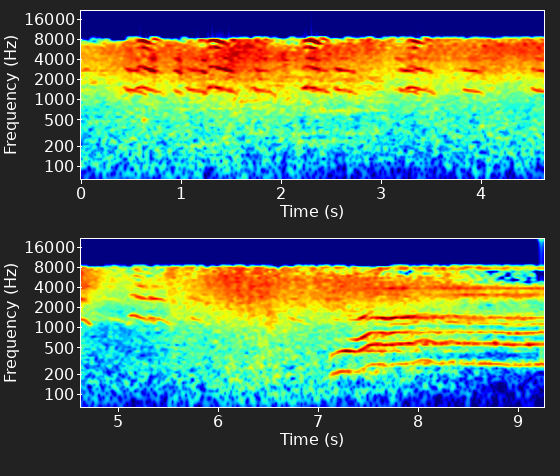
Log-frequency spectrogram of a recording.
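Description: Ocean waves break and wash steadily onto the shore in a continuous, full roar, with repeated high bird cries overhead and a drawn-out tonal call rising near the end.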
